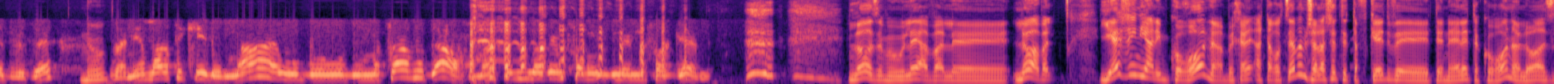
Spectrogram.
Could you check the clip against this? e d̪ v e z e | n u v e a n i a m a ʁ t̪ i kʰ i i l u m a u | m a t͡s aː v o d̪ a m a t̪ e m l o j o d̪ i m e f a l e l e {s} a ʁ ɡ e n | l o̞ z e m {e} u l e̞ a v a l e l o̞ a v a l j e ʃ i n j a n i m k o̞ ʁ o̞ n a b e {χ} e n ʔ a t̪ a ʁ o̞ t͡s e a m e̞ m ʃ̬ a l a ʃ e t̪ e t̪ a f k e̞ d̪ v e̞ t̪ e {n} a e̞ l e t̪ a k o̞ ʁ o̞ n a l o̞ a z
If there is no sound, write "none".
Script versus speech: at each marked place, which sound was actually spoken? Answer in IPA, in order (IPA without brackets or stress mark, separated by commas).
f, e, χ, n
